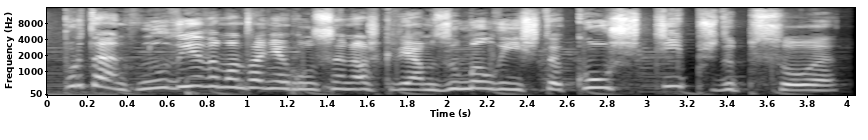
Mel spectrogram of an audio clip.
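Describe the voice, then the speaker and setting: A woman's voice: high-pitched, lively intonation, brisk, faint music behind. A woman with a European Portuguese accent presenting casual comedic radio commentary in a playful, wry way. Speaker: radio humour segment presenter.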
